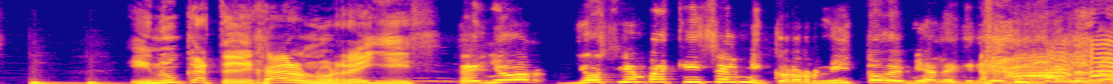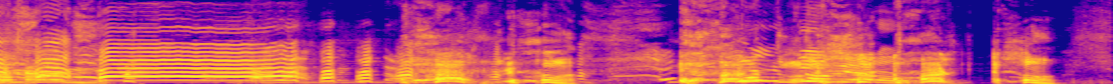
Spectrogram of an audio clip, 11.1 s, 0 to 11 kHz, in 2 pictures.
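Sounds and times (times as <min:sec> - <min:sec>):
speech: 0:00.7 - 0:06.1, 0:07.2 - 0:11.1
laughter: 0:04.9 - 0:08.6
loud rough coughing: 0:07.6 - 0:10.9.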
